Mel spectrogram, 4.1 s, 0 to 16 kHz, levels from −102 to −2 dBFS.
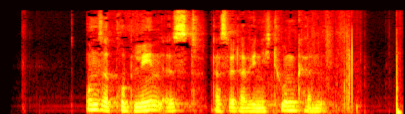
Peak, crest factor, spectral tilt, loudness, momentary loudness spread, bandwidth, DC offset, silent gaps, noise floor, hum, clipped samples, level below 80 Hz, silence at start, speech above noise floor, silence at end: -2 dBFS; 20 dB; -3.5 dB/octave; -20 LUFS; 16 LU; 11.5 kHz; under 0.1%; none; -63 dBFS; none; under 0.1%; -40 dBFS; 0.85 s; 42 dB; 0 s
